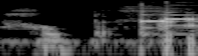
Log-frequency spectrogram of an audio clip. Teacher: note how word initial R sounds in Brazilian Portuguese, like kind of like an H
